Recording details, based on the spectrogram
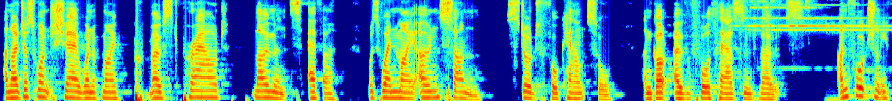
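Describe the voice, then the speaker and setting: A middle-aged woman giving a steady, assured campaign closing statement as a council candidate. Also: on the low side.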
